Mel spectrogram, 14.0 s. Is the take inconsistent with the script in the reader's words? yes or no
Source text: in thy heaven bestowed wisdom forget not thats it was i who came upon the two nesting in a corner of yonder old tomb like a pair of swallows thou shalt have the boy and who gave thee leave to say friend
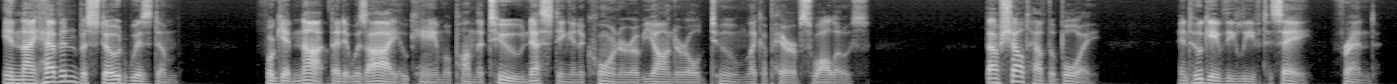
yes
